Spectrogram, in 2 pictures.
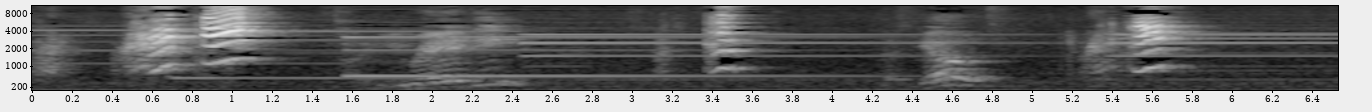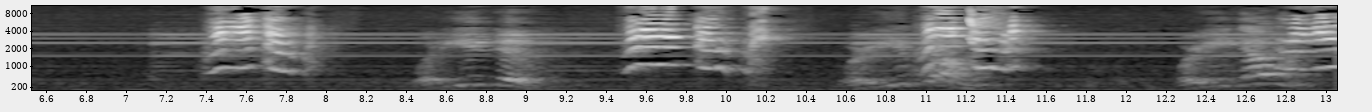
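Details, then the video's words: A female pet lorikeet indoors talking from her large vocabulary of mimicked phrases; short loud, voice-like utterances with rich harmonics come every second or two, with a steady low hum behind. "Lorikeet Talking"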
